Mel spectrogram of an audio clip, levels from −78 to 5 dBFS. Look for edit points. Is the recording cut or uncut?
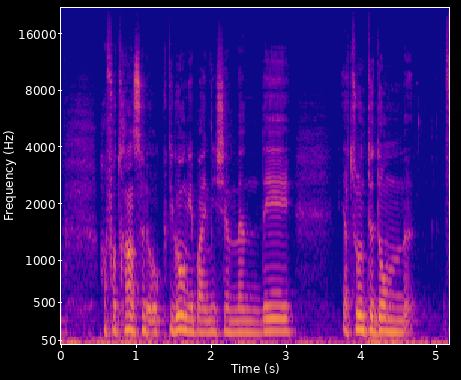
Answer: cut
